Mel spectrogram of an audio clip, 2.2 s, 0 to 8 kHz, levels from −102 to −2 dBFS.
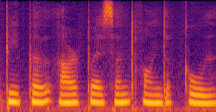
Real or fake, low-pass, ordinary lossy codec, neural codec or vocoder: fake; none; none; codec, 16 kHz, 0.5 kbps, FunCodec, trained on Chinese and English, 25 frames a second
